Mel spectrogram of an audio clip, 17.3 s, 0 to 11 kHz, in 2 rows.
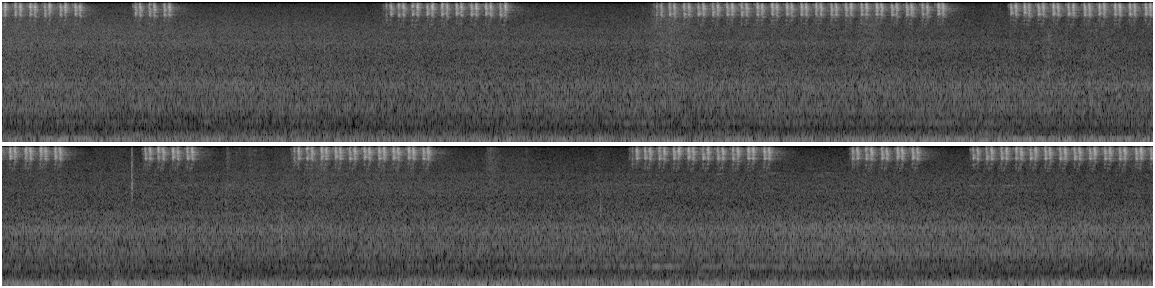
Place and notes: poplar woods, river Drava areas, Maribor - early autumn cicada
dry poplar leaves and branches, cicada on acacia tree
2 September 2013, ~19:00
